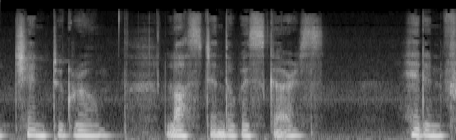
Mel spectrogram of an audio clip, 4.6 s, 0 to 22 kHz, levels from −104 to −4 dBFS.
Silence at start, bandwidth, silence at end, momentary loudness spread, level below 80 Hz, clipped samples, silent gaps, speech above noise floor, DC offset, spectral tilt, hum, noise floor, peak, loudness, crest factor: 0 s; 15 kHz; 0 s; 15 LU; -52 dBFS; under 0.1%; none; 30 dB; under 0.1%; -5.5 dB/octave; none; -58 dBFS; -12 dBFS; -29 LUFS; 18 dB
